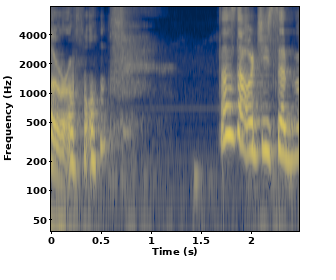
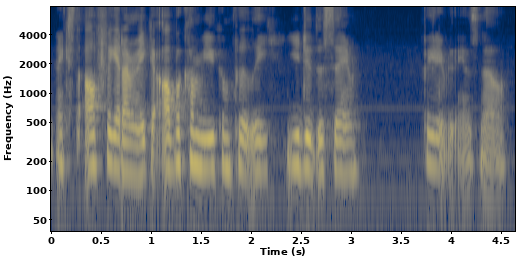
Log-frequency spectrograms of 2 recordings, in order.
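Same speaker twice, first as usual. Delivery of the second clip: understated dialogue reading, trailing softer; 2 semitones lower, 8 dB quieter, faster than usual. Acted. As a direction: read it quietly and matter-of-factly.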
